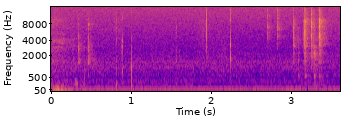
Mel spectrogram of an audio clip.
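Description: Someone types on a computer keyboard in short, irregular bursts of crisp clicks, close and fairly quiet, with longer pauses between key presses over faint background hum.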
